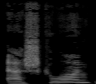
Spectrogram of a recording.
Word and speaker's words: Ashkelon: Did I say that right? Ashkelon? – Yeah, nailed it.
